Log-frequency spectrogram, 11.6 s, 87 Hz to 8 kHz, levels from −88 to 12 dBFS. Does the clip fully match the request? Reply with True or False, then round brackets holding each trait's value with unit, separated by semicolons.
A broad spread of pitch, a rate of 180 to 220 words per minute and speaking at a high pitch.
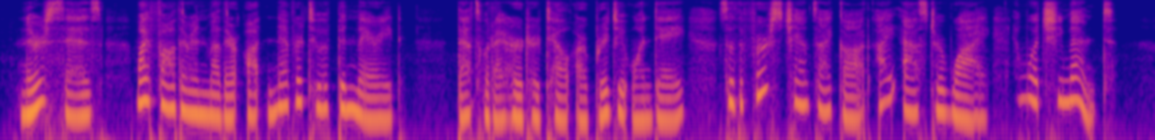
True (6.2 semitones; 185 wpm; 205 Hz)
